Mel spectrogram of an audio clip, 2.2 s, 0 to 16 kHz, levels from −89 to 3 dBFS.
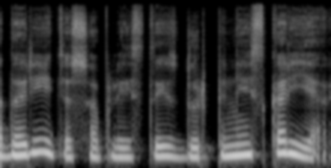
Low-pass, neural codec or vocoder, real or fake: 14.4 kHz; autoencoder, 48 kHz, 32 numbers a frame, DAC-VAE, trained on Japanese speech; fake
